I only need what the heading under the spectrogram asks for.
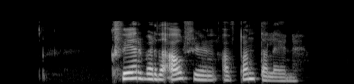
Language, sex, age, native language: Icelandic, female, 20-29, Icelandic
